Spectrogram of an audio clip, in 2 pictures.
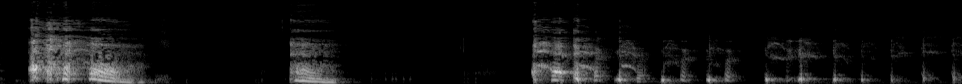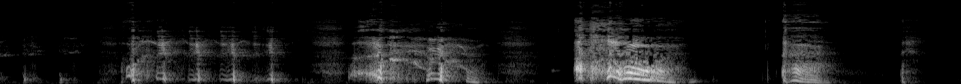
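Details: A cough that has returned: repeated bouts of voiced coughing, with short runs of rapid coughs between louder harsh bursts.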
